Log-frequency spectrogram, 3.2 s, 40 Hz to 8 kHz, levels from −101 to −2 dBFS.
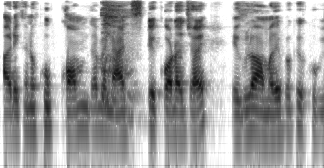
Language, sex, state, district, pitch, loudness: Bengali, male, West Bengal, Kolkata, 140 Hz, -16 LUFS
